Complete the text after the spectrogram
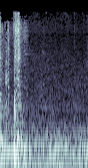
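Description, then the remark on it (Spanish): A man locked inside a car trunk bangs on the trunk lid from inside: a couple of quick, dull metallic thumps early on, followed by a low, steady rumble with no voices. “El hombre golpea la puerta del maletero.”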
